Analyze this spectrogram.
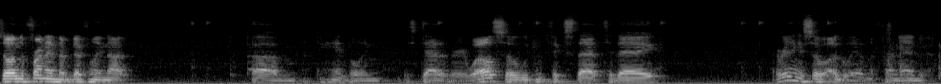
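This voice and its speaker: Amid audible room echo and noticeable background noise, a man with a fairly low pitch speaks at a fairly quick pace with lively intonation, big swings in loudness, and long, frequent pauses. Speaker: programmer live-streaming coding. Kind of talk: live coding stream. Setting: live stream.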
